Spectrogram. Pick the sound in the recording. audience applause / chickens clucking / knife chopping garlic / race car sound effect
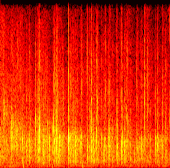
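audience applause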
